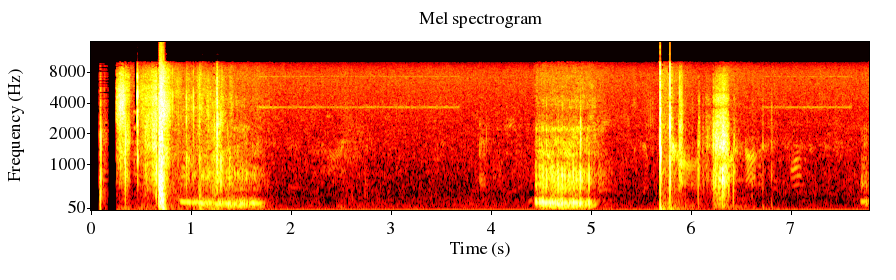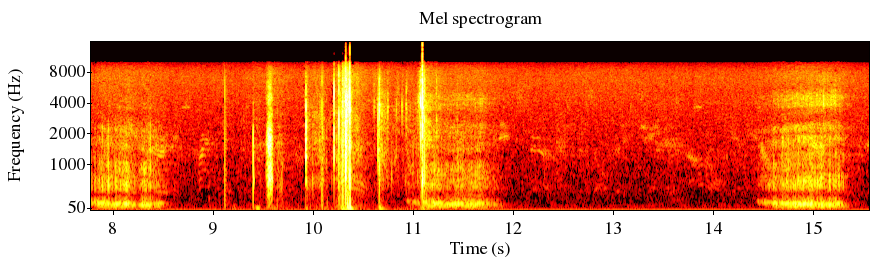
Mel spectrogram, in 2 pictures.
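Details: A man snoring: deep rumbling snores recurring every few seconds, mixed with sharp clicks and handling noise.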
